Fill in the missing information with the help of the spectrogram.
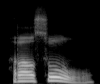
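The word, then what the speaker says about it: رسول: ya jadi secukupnya saja selanjutnya rasu rasu domah domah bertemu wau domah bertemu wau dalam hal ini adalah Mad Thobi'i ini Mad Thobi'i dhah bertemu wau sukun ya Su ini Mad Thobi'i jadi panjangnya dua harakat dua harakat saja tidak boleh lebih ya muhammadar rasulullah jangan dipanjangkan mengikuti apa eh Irama ya muhammadar rasulullah enggak boleh ya tidak boleh sunya kepanjangan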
